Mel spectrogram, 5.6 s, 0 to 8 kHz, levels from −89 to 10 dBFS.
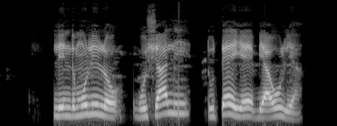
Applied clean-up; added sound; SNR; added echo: none; none; none; none.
